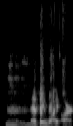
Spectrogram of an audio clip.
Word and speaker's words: Fayr: And yeah, it's spelled again Fayr. The acronym stands. Obviously, it's about being fair, but family advocacy is your responsibility. Fayr.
